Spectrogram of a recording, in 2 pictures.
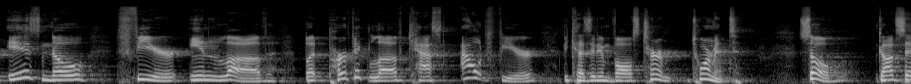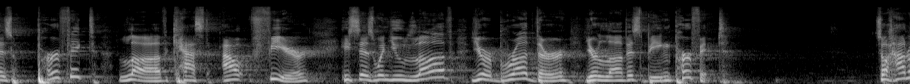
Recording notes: SOZO Church, Belfair Washington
